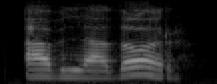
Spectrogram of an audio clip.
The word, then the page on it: hablador: Spanish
